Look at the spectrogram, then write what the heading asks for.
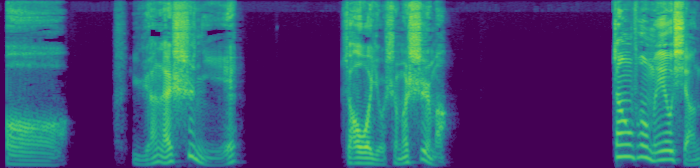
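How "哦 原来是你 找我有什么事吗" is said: respond without any joy of reunion; cool, distant low voice; cold, indifferent. A narrator's reading. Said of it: "繁星的语气那么冷淡".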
